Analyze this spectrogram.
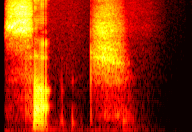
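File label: "such", British English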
